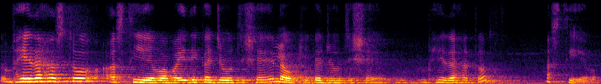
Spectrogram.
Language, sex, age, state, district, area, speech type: Sanskrit, female, 30-45, Telangana, Hyderabad, urban, spontaneous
